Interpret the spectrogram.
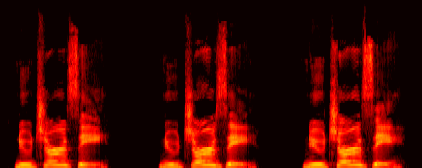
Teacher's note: the stress will be on the second word. It's on the first syllable of the second word.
